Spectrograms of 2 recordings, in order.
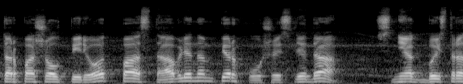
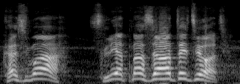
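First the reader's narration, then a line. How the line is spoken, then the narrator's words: Shouting. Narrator (Russian): крикнул доктор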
